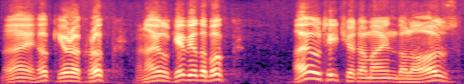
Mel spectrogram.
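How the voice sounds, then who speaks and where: Man doing a stern old storybook king, pompous, blustering, drawn-out delivery, animated pitch, muffled vintage radio. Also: natural voice. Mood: stern, condemning. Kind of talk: 1930s children's radio serial acting. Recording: dull, muffled 1930s radio recording.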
